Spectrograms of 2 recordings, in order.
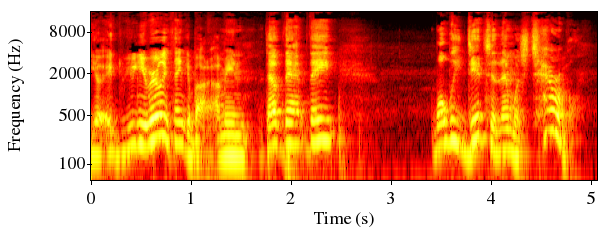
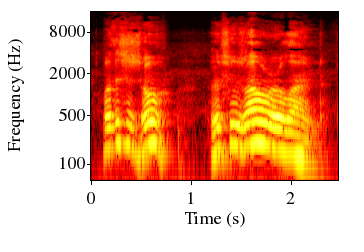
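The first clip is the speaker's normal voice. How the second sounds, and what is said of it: Stereotyped Native American character voice. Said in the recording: “That's my Indian impersonation.”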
